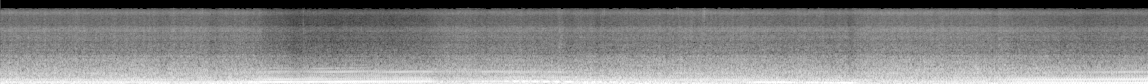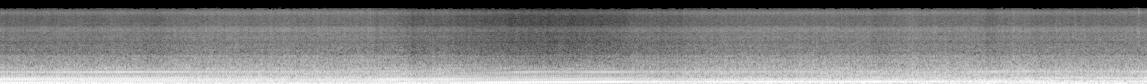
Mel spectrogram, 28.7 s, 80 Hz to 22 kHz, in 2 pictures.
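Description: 2014 VW Golf VII R's turbocharged 2.0-litre four-cylinder engine heard from inside the cabin at speed, its note climbing, falling back for a bend and climbing again, with a few sudden drops in pitch along the way.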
